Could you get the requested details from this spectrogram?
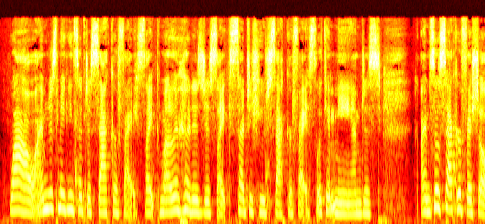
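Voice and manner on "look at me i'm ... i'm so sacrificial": ordinary talk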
